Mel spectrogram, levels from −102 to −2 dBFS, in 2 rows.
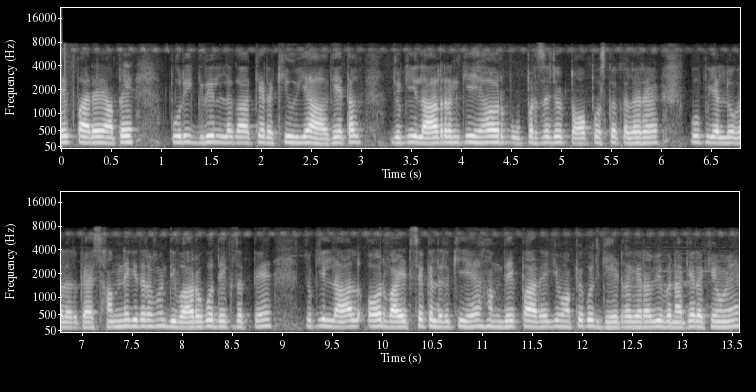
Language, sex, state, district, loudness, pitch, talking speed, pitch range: Hindi, male, Rajasthan, Churu, -18 LUFS, 165 Hz, 305 wpm, 155-175 Hz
